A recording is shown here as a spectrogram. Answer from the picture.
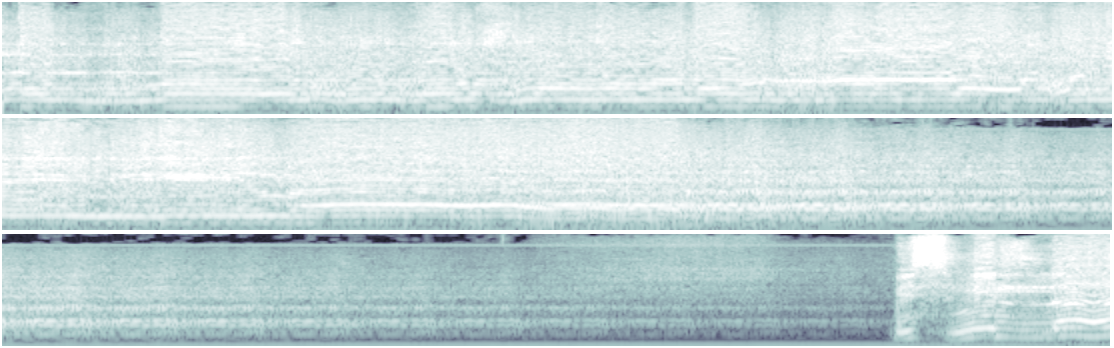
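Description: A man's chanted Quran recitation: one long, ornamented note held with a wavering pitch, then slowly fading away over several seconds. A new phrase starts just before the end.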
